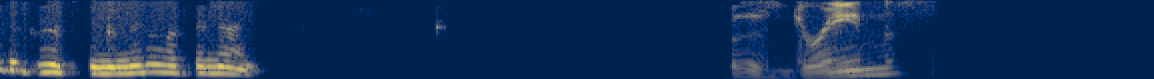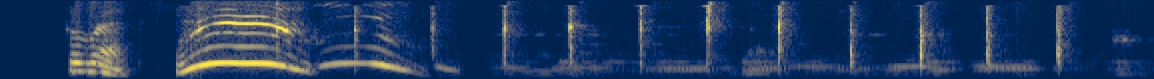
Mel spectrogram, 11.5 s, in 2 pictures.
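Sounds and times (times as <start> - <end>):
speech: 0.0 - 1.4, 3.7 - 4.7, 6.1 - 8.8
hand clapping: 7.4 - 11.2.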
